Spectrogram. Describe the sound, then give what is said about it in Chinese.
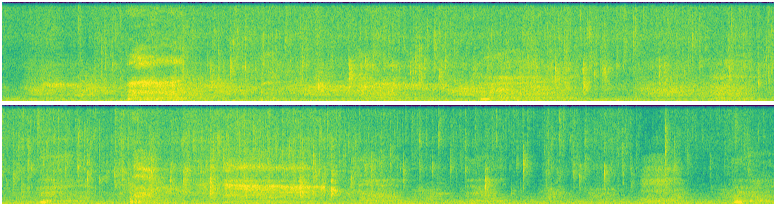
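Shower water rinsing a person: a steady spray hiss with scattered droplet patter and splashes, continuous and fairly even throughout, with no talking. “来，站过来一点，帮你冲水咯。”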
